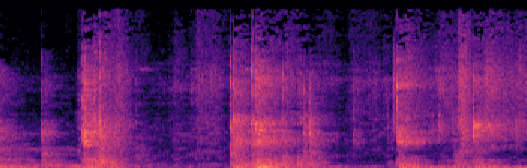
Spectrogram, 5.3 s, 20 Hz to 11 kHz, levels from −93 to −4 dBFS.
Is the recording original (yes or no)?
yes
